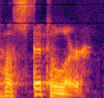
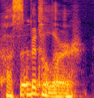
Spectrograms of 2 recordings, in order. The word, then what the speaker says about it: Hospitaller: As, as the Hospitaller is how you pronounce that. – Hospitaller. – The Hospitaller.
